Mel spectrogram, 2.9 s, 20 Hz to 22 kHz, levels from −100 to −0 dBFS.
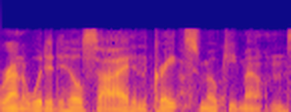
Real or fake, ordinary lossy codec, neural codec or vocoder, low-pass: fake; AAC, 48 kbps; codec, 16 kHz, 0.8 kbps, ZipCodec; 7.2 kHz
